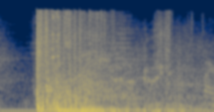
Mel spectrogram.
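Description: Gunfire in the video game Apex Legends: a sudden loud burst of rapid shots that starts abruptly and rings on with a long decaying tail and echoing reverb.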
